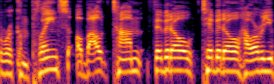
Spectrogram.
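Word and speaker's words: Thibodeau: I know that there were complaints about Tom Fibido, Tibido, however you pronounce it. It is Thibido.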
